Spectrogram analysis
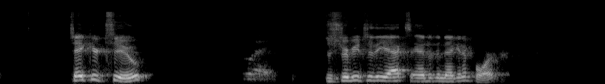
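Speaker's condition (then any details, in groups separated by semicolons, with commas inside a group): No condition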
